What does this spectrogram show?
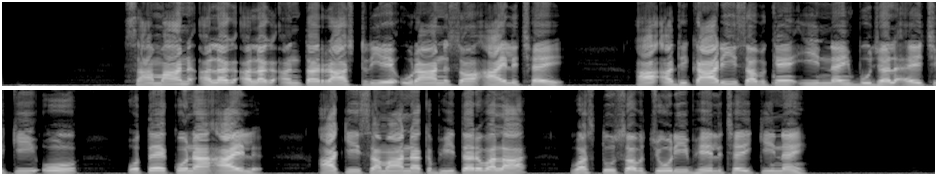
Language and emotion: Maithili, neutral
